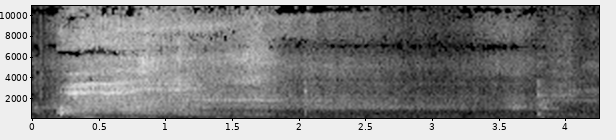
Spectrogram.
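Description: A deep exhale during a guided breathing meditation: a breathy rush that starts abruptly and fades over about a second and a half, leaving quiet.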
